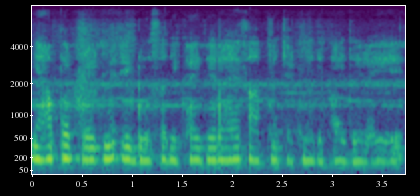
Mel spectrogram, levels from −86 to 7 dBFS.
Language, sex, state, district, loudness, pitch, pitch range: Hindi, female, Maharashtra, Chandrapur, -18 LUFS, 170 Hz, 160-180 Hz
